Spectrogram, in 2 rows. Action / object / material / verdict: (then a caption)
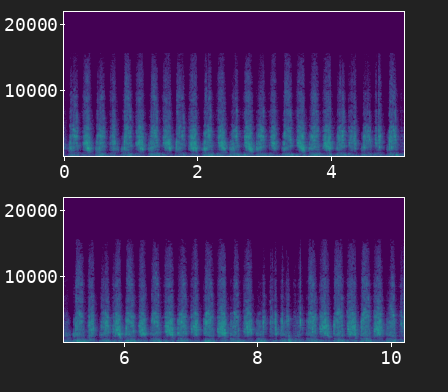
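scrape / wax-coated scratch-art card scraped with a wooden stick / wax-coated card / none. A wooden stick scratches the remaining black wax coating near the edge of a scratch-art paper page with vigorous strokes, and loose wax crumbs build up. About 48 rapid, evenly paced rasping strokes repeat throughout, each a bright, dry scrape with little low end.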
